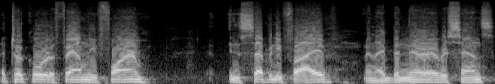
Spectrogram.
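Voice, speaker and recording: At a moderate pace, a man talks with a fairly low pitch. His intonation is monotone and flat. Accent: Upper Midwest. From Minnesota, Otter Tail County. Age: 60s. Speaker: dairy farmer, political candidate. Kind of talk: debate opening statement. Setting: city hall, live broadcast with audience.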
